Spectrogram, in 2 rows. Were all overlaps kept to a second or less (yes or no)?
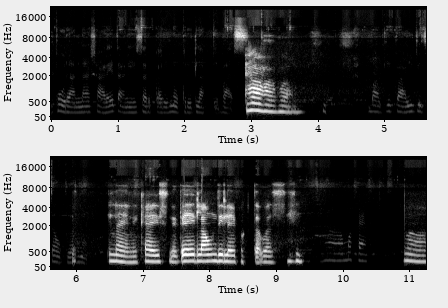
yes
